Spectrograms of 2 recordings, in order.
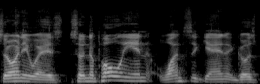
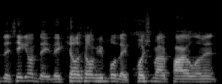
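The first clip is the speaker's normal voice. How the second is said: usual speaking voice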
